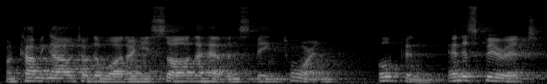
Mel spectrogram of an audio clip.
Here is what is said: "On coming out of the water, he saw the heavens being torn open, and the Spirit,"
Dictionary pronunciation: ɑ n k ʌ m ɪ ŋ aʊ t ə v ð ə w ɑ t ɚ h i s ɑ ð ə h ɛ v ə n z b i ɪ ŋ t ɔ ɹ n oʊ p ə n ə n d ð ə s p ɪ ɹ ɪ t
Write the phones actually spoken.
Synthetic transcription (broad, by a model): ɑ n k ʌ m ɪ ŋ aʊ t ə v ð ə w ɑ t ɚ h i s ɑ ð ə h ɛ v ə n z b i ɪ ŋ t ɔ ɹ n oʊ p ə n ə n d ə s p ɪ ɹ ɪ t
